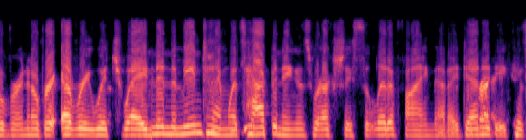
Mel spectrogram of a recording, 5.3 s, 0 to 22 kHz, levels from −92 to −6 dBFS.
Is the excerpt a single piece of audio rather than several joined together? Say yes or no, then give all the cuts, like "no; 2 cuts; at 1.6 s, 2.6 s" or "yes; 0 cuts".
no; 1 cut; at 1.5 s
